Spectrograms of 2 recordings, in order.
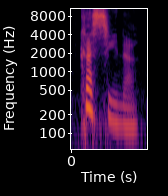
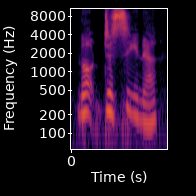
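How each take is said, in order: First: The word starts with a k sound. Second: The word starts with a d sound. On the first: The speaker calls it right. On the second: The speaker calls it wrong.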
